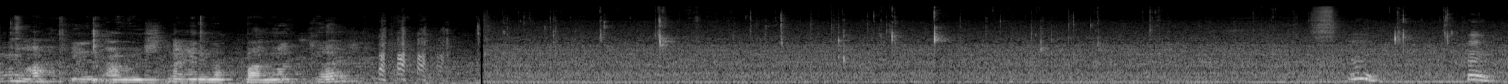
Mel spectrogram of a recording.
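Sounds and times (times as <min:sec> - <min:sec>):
low background hum: 0:00.0 - 0:15.0
chewing: 0:04.8 - 0:15.0
wet mouth clicks: 0:04.9 - 0:11.7, 0:13.2 - 0:15.0.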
